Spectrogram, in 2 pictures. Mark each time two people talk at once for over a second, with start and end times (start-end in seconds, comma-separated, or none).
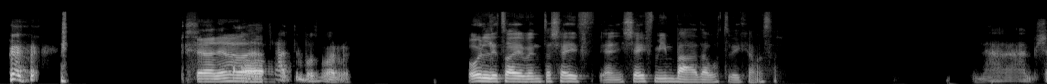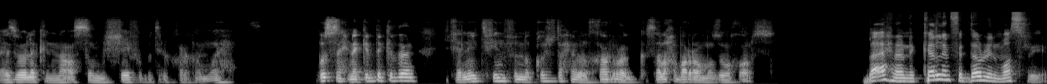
none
